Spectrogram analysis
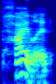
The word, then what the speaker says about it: pilot: with agree or pilot in the case of pilot it's the second syllable that receives the unstressed vowel sound because the first syllable is stressed pi slit pilot so how do we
